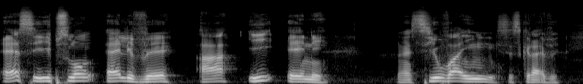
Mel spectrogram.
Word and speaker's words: Sylvain: Sylvain se escreve. Mas se pronuncia como se não tivesse aquele I antes do N no final.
